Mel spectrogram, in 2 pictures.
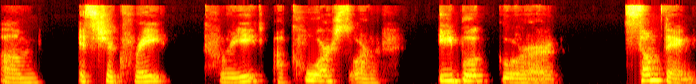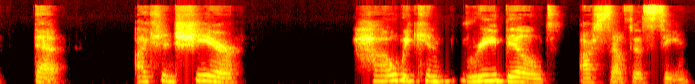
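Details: Aphasia after a stroke in a woman who also reports apraxia of speech and dysarthria; unedited recording made on a good day, in the morning, with pauses and errors left in; aphasia.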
